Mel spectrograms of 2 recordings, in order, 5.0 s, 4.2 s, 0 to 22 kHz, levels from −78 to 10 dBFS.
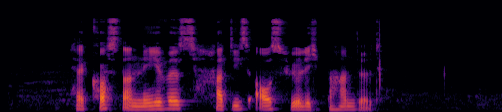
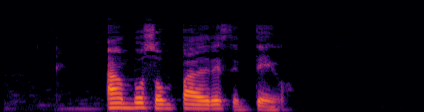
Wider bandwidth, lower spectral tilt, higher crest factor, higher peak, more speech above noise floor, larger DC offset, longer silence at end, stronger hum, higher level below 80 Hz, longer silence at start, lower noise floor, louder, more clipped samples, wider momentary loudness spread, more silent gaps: first, 11.5 kHz vs 9.4 kHz; second, -4.5 dB/octave vs -6.5 dB/octave; about the same, 24 dB vs 24 dB; second, -4 dBFS vs 0 dBFS; second, 43 dB vs 61 dB; neither; second, 1.25 s vs 1.45 s; neither; second, -70 dBFS vs -60 dBFS; second, 0.7 s vs 1.05 s; second, -69 dBFS vs -82 dBFS; second, -27 LUFS vs -21 LUFS; neither; about the same, 10 LU vs 11 LU; neither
